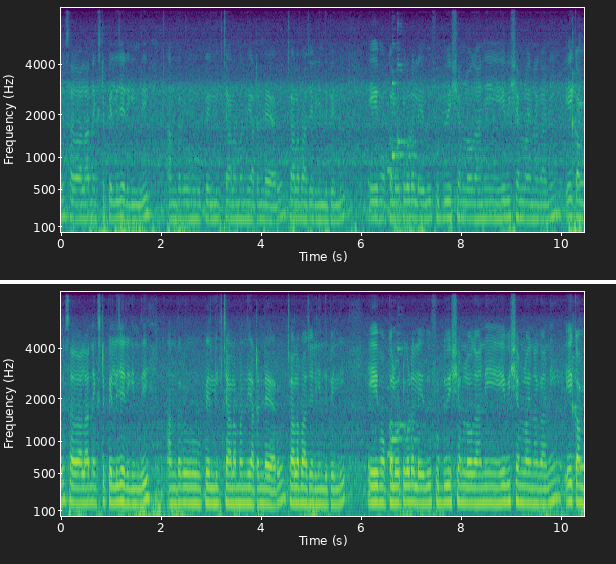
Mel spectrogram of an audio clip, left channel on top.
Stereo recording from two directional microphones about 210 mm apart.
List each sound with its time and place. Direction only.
0.2 s speech: 30° right (ahead or behind)
2.9 s speech: 35° right (ahead or behind)
6.1 s speech: 40° right (ahead or behind)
